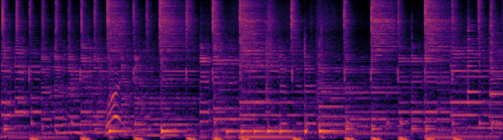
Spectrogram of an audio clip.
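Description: Konpa dance music: bright guitar lines over bass and a steady kick drum about twice a second, with one bent note gliding up and back down about one and a half seconds in.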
